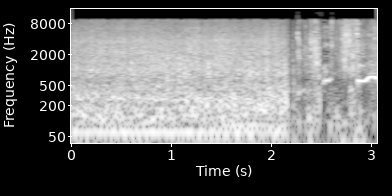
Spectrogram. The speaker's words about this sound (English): Oh, my gosh. I- got hit by a car, but I'm okay. I just got hit by a car, but I'm well, okay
